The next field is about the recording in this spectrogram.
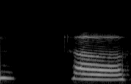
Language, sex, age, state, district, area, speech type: Kashmiri, female, 18-30, Jammu and Kashmir, Budgam, rural, conversation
